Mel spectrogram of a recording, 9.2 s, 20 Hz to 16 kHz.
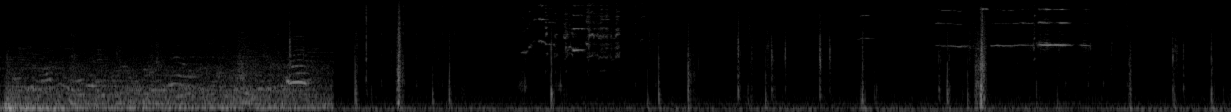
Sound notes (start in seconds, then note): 4.0 Door opens; 7.0 Door closes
